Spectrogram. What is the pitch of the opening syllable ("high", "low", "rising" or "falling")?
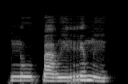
low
